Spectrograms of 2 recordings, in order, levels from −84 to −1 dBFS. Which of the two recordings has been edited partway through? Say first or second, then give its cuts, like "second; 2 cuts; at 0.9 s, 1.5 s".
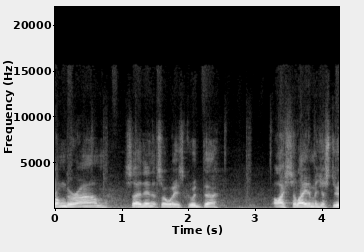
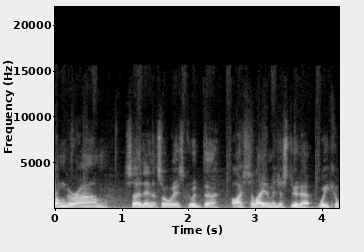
second; 1 cut; at 2.5 s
